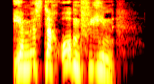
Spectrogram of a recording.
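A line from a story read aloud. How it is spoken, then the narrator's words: Called out. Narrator (German): rief der Maltitzer dem Markgrafen zu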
